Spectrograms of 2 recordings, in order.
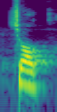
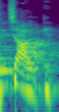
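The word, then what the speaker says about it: chalk: एल आपका silent होगा ए और के के बीच में क्या होगा एल साइलेंट होगा जैसे यहां पे क्या लिखा है वॉक वॉक ये टॉक और वे चौक हां अब इसी को बहुत सारे बच्चे क्या बोल देते हैं वालक टॉल के चालक यस तो आपको ये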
